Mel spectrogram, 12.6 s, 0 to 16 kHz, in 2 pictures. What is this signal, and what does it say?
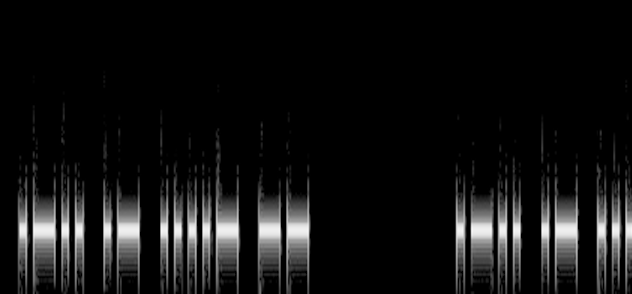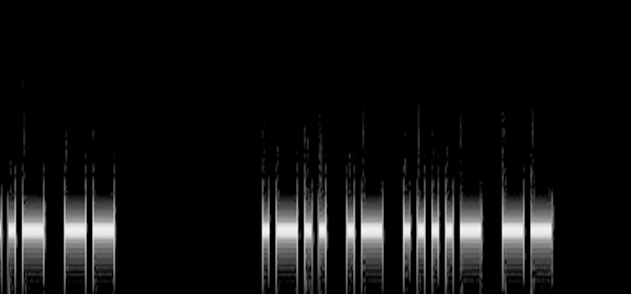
Morse code, heard as a keyed tone, about 17 wpm, 700 Hz. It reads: LA4M LA4M LA4M
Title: DXCC-100 Call Signs - 4 Characters - Repeated 3x - 17wpm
